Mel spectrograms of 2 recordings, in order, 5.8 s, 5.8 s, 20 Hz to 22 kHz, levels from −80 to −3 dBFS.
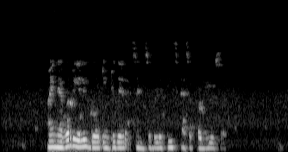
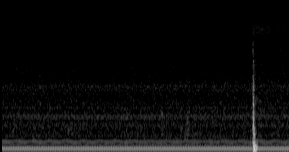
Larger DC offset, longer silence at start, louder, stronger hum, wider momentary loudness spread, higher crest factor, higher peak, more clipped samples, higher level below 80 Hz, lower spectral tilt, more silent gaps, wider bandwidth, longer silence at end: neither; first, 0.95 s vs 0.05 s; first, -24 LUFS vs -40 LUFS; neither; second, 14 LU vs 17 LU; second, 18 dB vs 28 dB; about the same, -8 dBFS vs -10 dBFS; neither; second, -58 dBFS vs -50 dBFS; first, -10.5 dB/octave vs -8 dB/octave; neither; second, 5.4 kHz vs 11.5 kHz; first, 1.45 s vs 0 s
